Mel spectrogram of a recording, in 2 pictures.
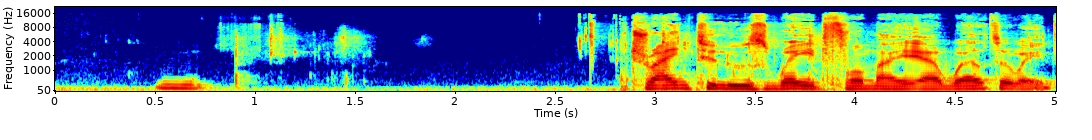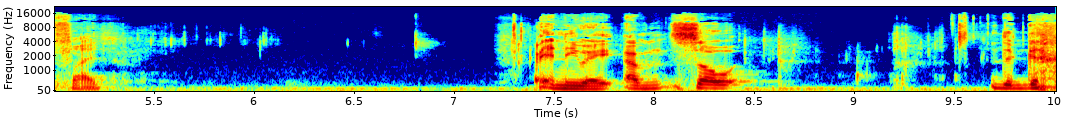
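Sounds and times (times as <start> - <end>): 
person sipping and swallowing drinking water: 0.3 - 2.0, 5.2 - 7.4, 8.4 - 9.7
speech: 0.5 - 1.5, 2.9 - 5.4, 7.4 - 8.6, 9.7 - 9.9.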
